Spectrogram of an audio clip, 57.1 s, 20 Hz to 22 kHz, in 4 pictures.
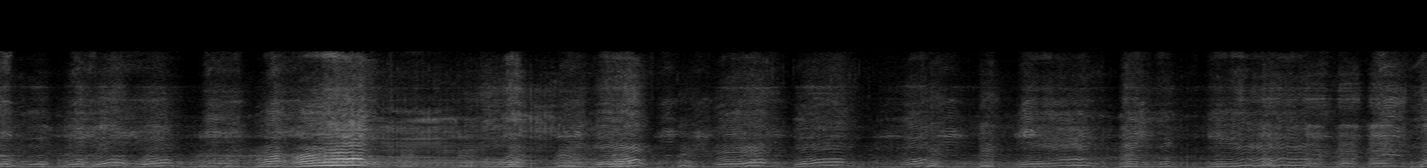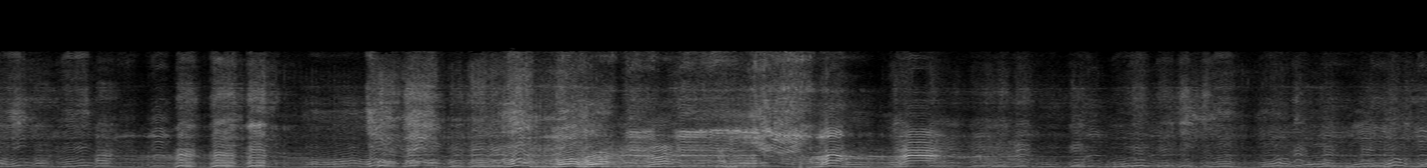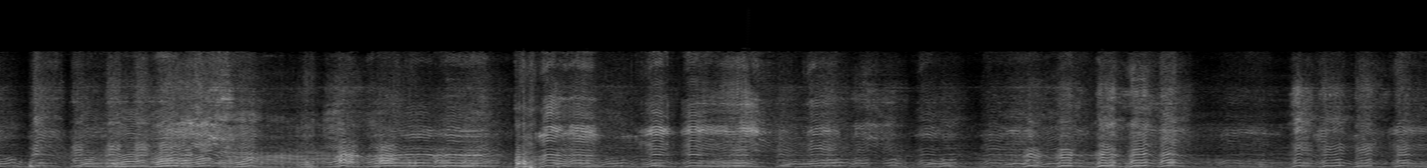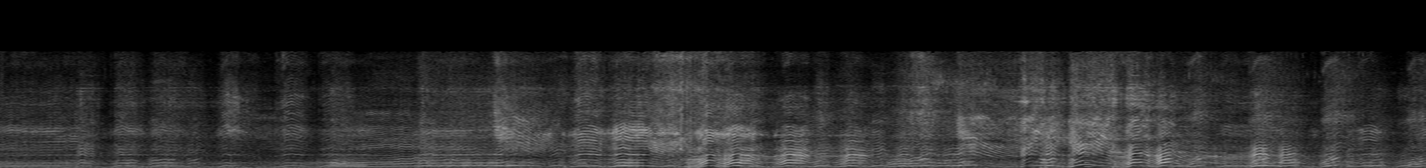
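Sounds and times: rc car engines revving: 0.0 - 57.0.

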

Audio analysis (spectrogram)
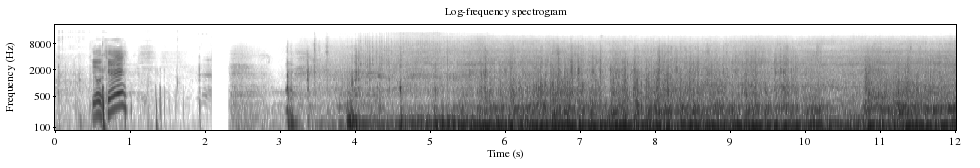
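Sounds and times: bike tyres rolling on dirt: 3.6 - 12.0.

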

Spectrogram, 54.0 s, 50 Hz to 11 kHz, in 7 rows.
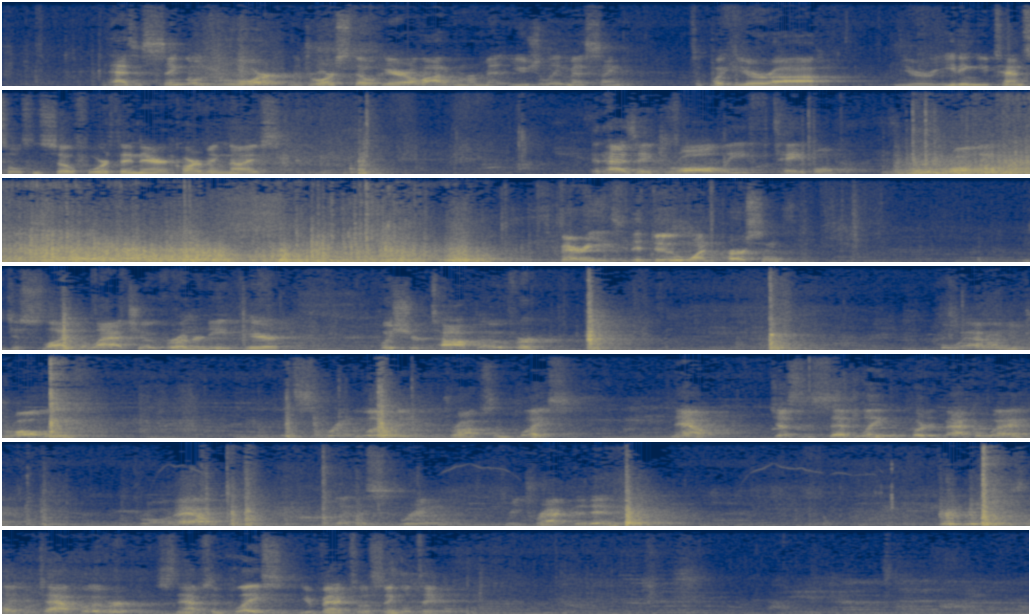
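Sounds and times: table top scraping on wood: 14.3 - 19.4.

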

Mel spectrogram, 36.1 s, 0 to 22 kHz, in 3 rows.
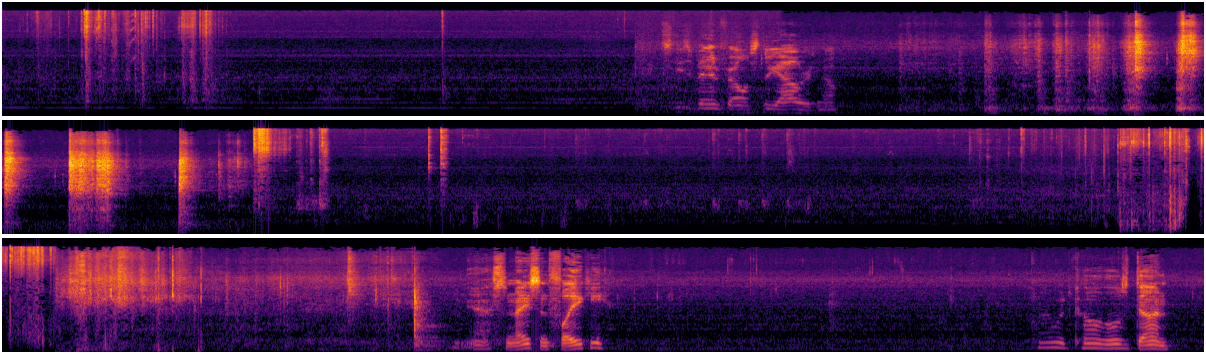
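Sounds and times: rustling: 21.6 - 28.2.

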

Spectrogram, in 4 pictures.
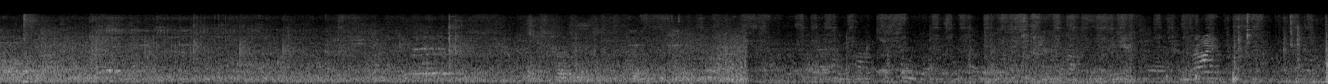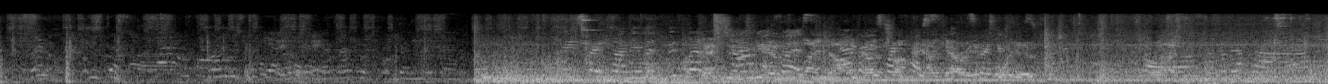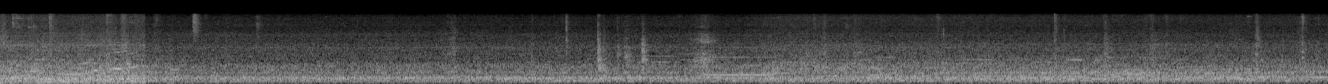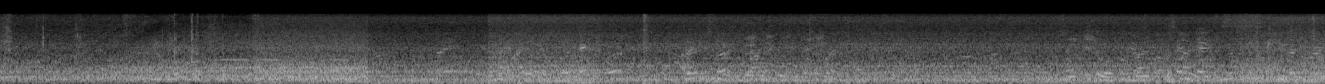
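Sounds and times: indistinct chatter: 0.0 - 29.5, 33.0 - 53.0.

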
